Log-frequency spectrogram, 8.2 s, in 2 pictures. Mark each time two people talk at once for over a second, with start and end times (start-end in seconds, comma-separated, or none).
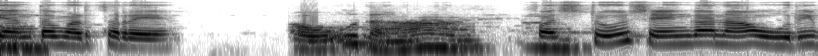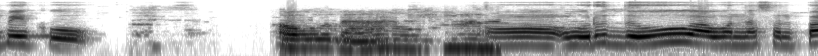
none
